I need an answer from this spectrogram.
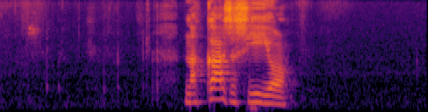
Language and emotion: Russian, angry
